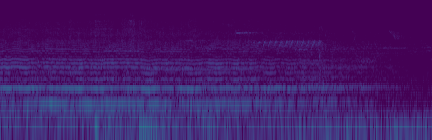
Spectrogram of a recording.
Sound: bee buzzes

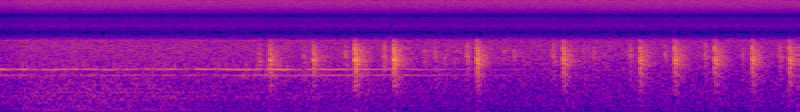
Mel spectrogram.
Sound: phone ringing and typing noise

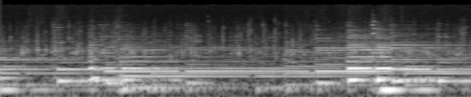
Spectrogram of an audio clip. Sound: horse hooves clopping

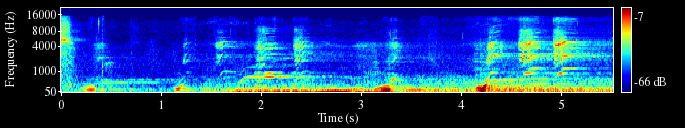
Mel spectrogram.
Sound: humpback whales singing

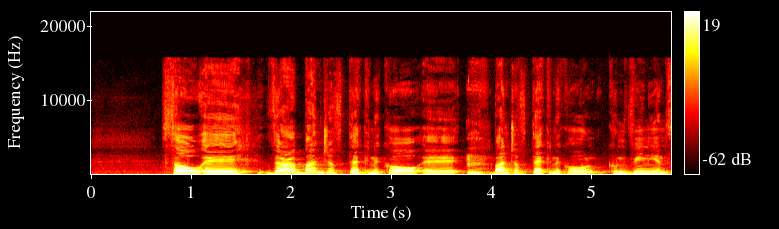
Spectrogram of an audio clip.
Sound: cough

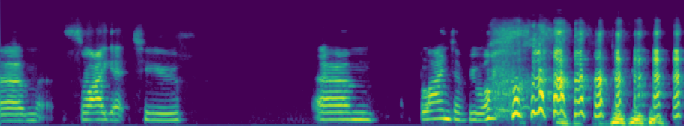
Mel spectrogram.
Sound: chuckles; laughs

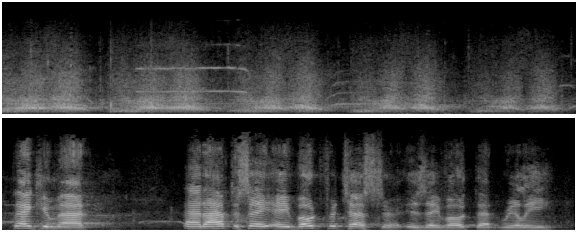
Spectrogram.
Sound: chantin "u"

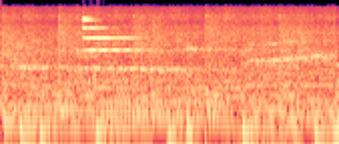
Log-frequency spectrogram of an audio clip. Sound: ding

